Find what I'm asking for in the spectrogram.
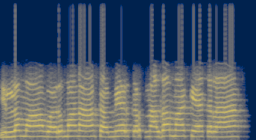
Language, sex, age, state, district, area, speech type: Tamil, female, 30-45, Tamil Nadu, Tirupattur, rural, conversation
